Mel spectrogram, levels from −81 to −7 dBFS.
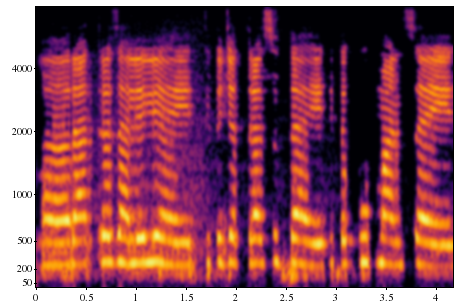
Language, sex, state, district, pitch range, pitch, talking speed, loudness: Marathi, female, Goa, North and South Goa, 245-270 Hz, 260 Hz, 170 wpm, -15 LUFS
